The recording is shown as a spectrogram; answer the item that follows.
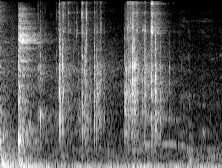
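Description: Crinkling rustle and irregular clicks of reflective bubble-foil insulation being brushed and handled close to the microphone, in three or four bursts.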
